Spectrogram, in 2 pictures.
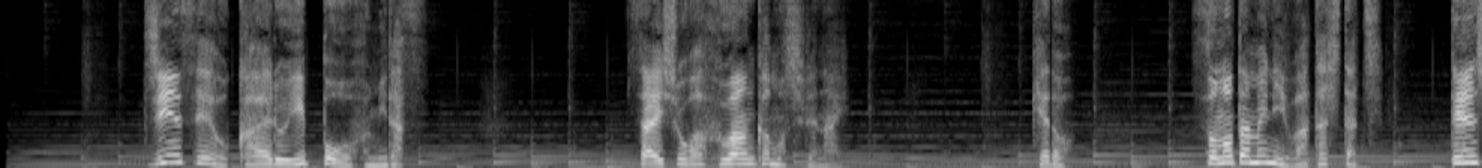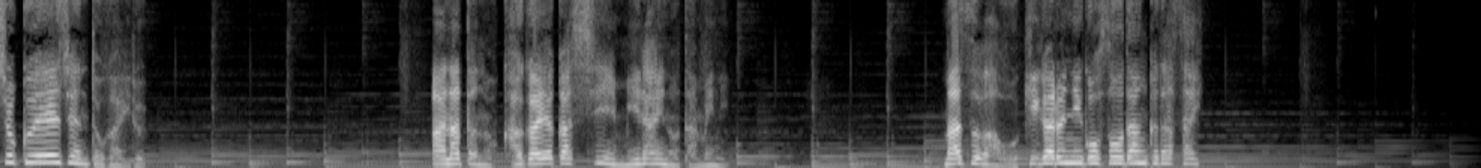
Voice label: NA 転職サイトCM BGon

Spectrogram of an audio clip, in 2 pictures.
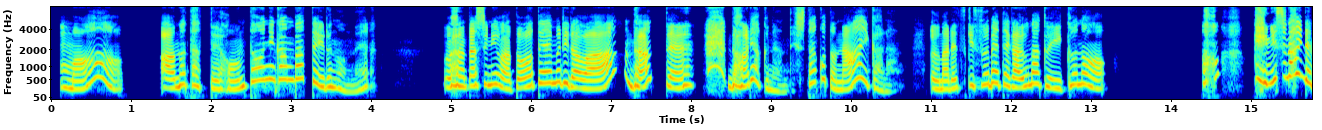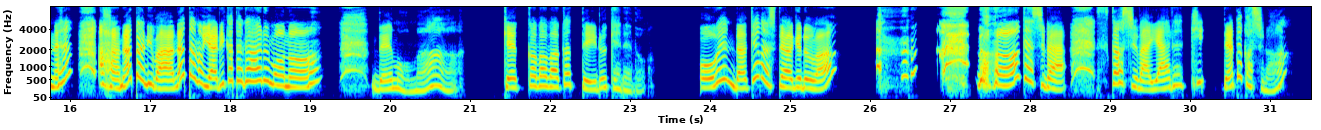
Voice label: セリフ 嫌味なお嬢様

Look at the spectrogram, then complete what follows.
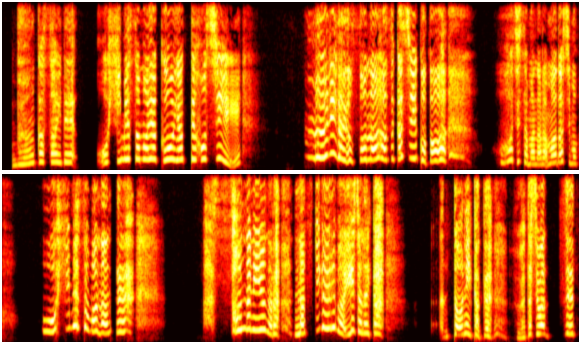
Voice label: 中性的な女子高生

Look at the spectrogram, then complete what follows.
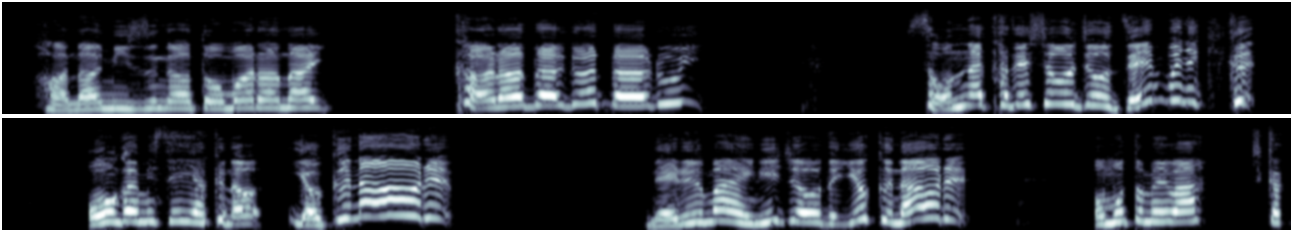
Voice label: ナレーション

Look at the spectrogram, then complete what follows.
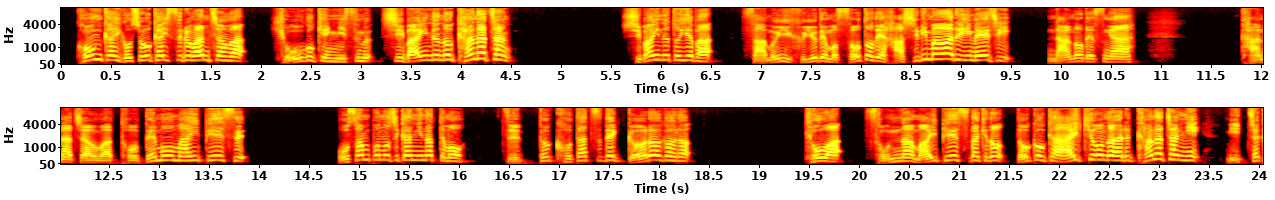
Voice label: ナレーション

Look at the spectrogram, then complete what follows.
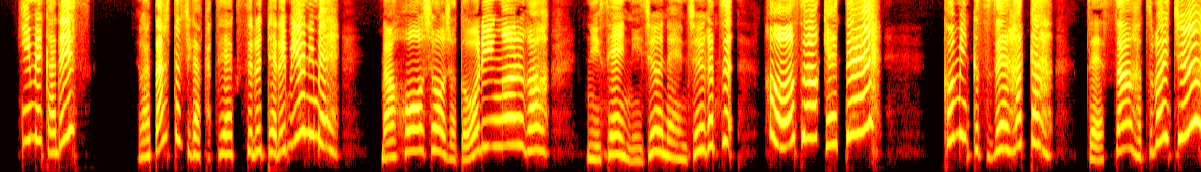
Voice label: ナレーション

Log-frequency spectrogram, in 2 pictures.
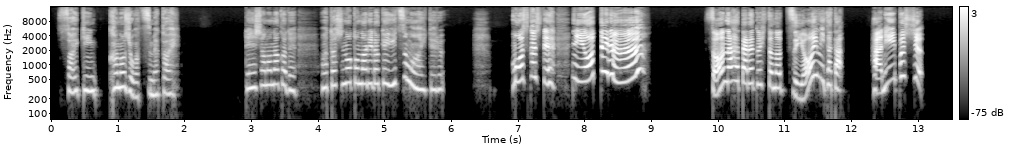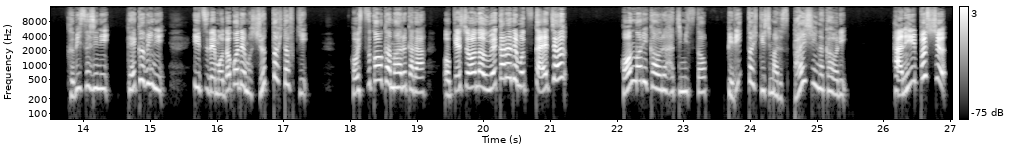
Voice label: ナレーション

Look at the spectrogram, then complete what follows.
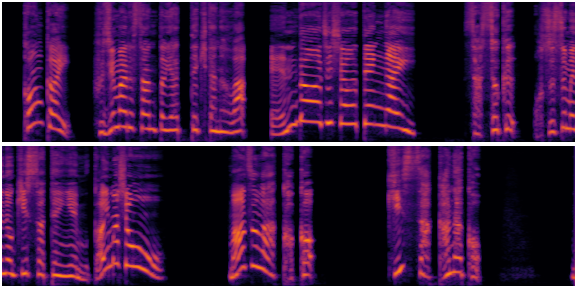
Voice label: ナレーション

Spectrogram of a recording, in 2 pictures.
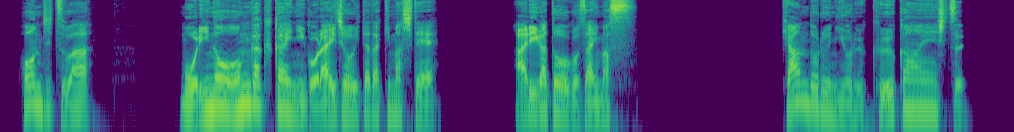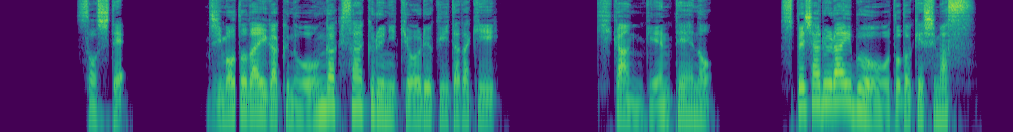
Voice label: ナレーション

